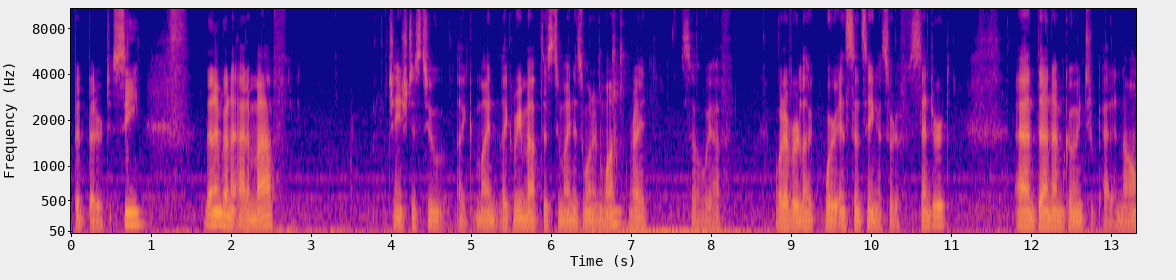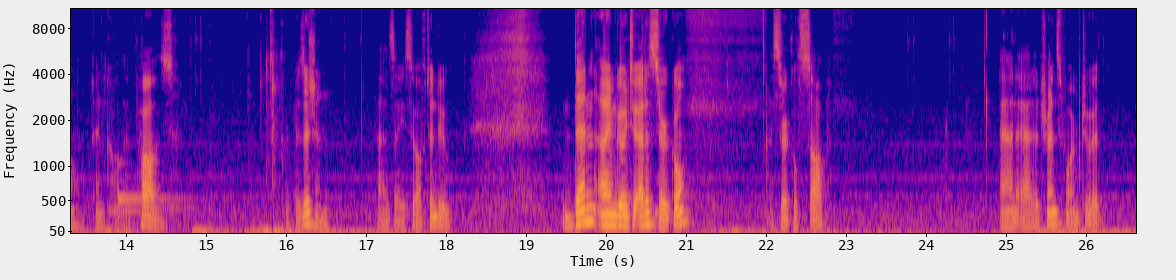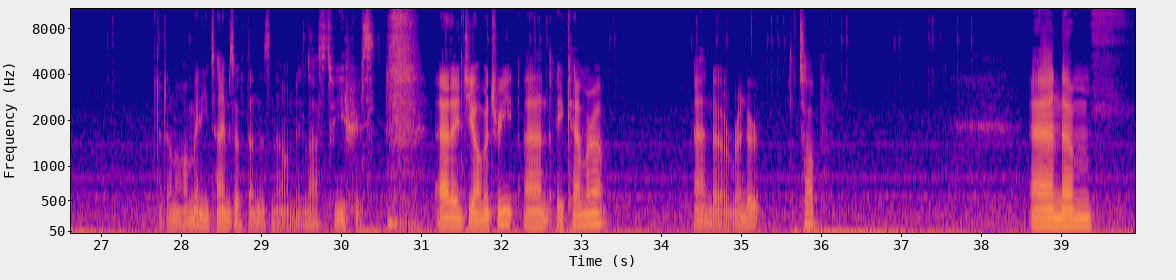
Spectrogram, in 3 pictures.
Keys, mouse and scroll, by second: 0.6 click, 2.1 right click, 2.4-3.2 typing, 3.8 click, 4.4 drag, 4.7 click, 5.4 drag, 5.9 drag, 7.7 click, 8.3-8.6 middle drag, 8.6-9.0 drag, 10.0-10.3 middle drag, 10.3 click, 12.9 click, 13.5-14.2 typing, 14.1-15.0 alt+drag, 16.7 click, 18.2 middle click, 18.5 click, 20.4-20.8 drag, 21.3-21.9 drag, 21.5 c, 22.3-22.7 drag, 23.8 click, 24.3 drag, 25.0 right click, 25.2-26.1 typing, 26.2-26.6 drag, 27.1 click, 27.8 click, 29.5 right click, 30.0-30.8 typing, 30.7-31.0 drag, 31.3 click, 31.9 drag, 32.4 click, 32.4-33.1 typing, 33.4 drag, 34.4-36.0 drag, 35.4-36.1 typing, 36.2 click, 36.9-37.2 drag, 37.4 drag, 37.7 click, 38.0-38.8 typing, 38.3 drag.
